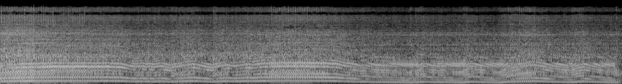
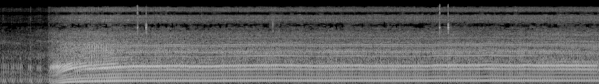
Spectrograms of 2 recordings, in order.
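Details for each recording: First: Echo two-stroke trimmer started while flooded, fuel smelling of alcohol: rough running that can't climb in revs, tone sagging and wobbling; bogging from far too much fuel through the carburettor. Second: Echo two-stroke hedge trimmer/trimmer, after being badly flooded and dried out, fires, revs up quickly and settles into a steady, even buzzing idle; may smoke initially.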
